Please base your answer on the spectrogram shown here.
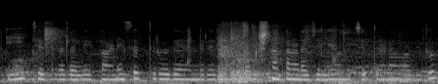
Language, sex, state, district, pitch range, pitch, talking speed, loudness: Kannada, female, Karnataka, Dakshina Kannada, 225-240 Hz, 230 Hz, 125 wpm, -25 LUFS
